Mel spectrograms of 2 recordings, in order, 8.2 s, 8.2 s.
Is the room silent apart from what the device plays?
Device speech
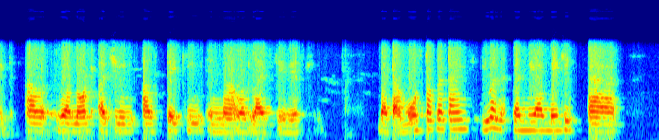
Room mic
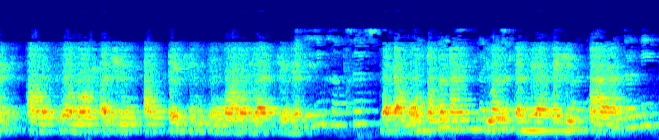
No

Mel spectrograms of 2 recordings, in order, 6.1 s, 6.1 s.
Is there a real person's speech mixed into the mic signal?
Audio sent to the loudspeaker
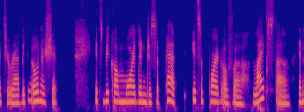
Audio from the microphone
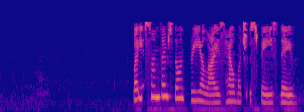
Yes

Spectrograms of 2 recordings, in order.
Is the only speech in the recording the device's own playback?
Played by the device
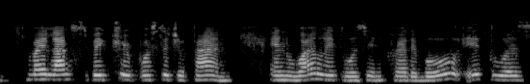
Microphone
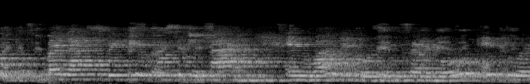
No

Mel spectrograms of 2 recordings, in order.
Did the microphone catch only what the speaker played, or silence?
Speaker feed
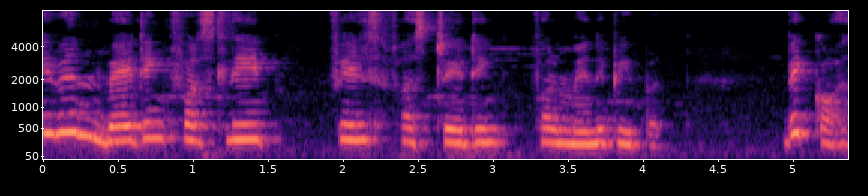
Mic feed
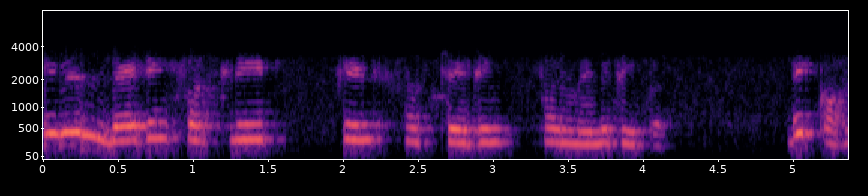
Yes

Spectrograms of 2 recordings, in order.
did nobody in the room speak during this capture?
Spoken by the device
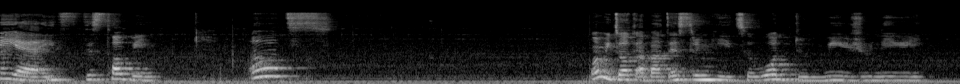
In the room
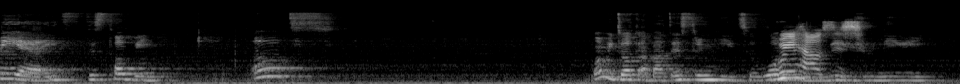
No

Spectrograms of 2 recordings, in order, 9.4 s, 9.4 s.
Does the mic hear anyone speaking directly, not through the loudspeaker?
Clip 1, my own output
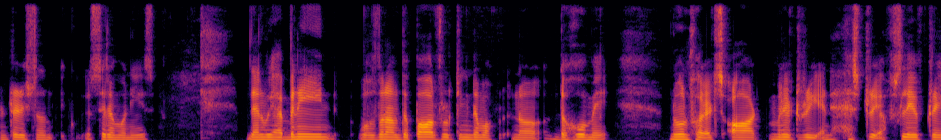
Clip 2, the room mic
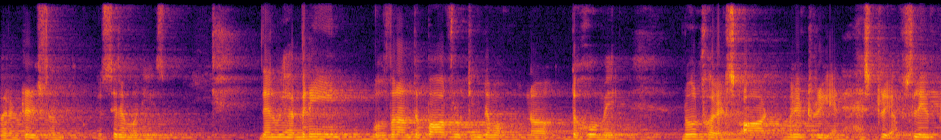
No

